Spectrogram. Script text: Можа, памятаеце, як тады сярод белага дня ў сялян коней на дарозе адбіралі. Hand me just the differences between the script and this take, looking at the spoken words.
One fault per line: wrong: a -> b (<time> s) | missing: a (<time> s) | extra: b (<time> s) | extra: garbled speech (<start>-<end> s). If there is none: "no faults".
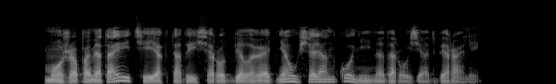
no faults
